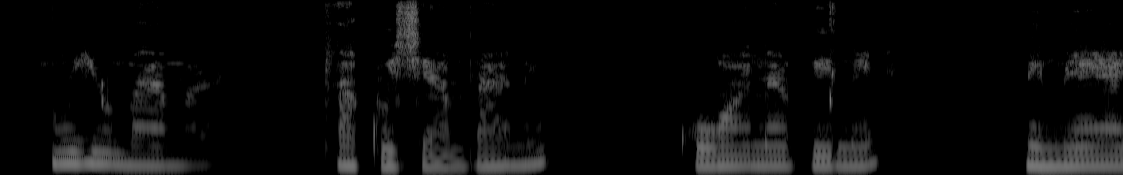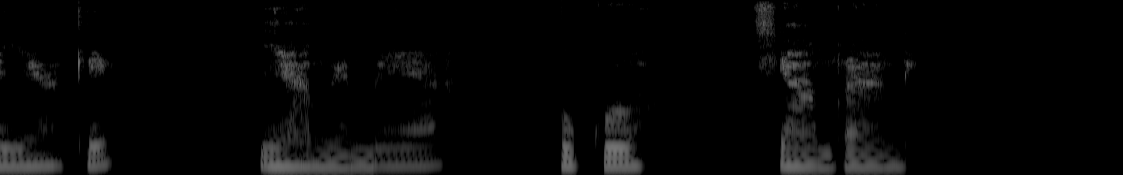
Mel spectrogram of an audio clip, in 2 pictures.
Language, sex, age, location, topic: Swahili, male, 18-24, Nakuru, agriculture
